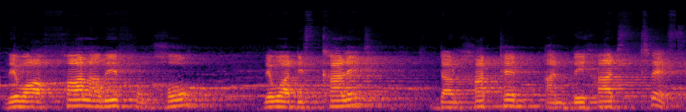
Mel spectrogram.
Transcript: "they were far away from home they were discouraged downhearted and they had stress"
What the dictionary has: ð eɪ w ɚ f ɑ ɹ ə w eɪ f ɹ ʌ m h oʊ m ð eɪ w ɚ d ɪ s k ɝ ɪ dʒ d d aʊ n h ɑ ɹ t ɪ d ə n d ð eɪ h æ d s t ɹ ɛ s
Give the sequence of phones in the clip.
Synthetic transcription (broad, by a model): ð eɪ w ɚ f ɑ l ə w eɪ f ɹ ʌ m h oʊ m ð eɪ w ɚ d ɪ s k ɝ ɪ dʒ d d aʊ n h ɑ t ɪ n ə n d ð eɪ h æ d s t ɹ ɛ s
